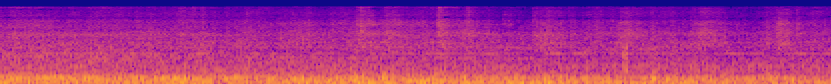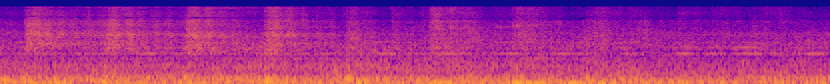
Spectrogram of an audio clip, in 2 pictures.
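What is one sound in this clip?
A freight train rumbles steadily past close by.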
